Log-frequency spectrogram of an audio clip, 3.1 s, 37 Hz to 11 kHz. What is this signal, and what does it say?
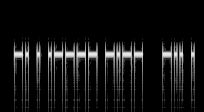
Morse code, heard as a keyed tone, about 28 wpm, 700 Hz. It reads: NE1Y DE
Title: USA Callsign DE Callsign 28wpm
